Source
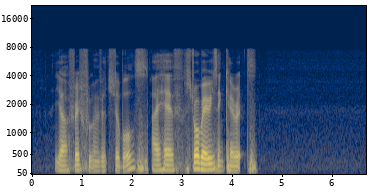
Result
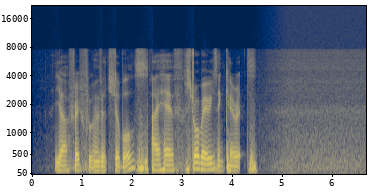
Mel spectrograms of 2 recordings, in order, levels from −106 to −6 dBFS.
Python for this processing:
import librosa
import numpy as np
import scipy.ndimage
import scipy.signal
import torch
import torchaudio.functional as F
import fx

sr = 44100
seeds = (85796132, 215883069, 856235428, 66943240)

y = fx.recorder_agc(x, sr, target_db=-12.5, rise_db_per_s=28.0, max_gain_db=30)
y = y * 10.0 ** (1.0 / 20.0)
